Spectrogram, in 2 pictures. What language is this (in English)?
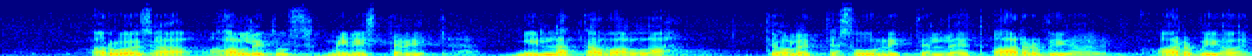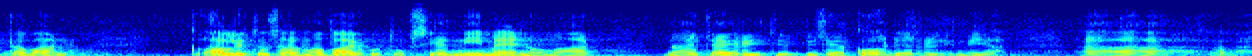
Finnish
